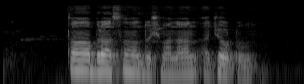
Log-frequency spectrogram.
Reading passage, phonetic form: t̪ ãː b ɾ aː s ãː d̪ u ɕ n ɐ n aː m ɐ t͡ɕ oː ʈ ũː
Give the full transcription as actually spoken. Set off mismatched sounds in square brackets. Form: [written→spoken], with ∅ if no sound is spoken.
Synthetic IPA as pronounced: t̪ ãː b ɾ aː s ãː d̪ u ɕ [n→m] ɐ n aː [m→n] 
